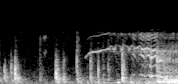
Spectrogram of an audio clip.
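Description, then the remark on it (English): A paint horse, Scout, whinnies with a high, wavering neigh that rises and trails off, following a few clopping hoofbeats at moderate volume, with no voices. “Hey, that paint horse. Is a fine one, eh, amigos?”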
